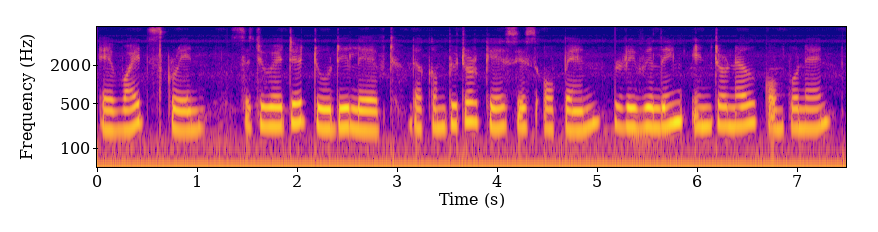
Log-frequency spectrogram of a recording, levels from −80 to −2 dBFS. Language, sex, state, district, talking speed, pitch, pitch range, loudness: English, female, Nagaland, Kohima, 120 wpm, 215 Hz, 205-230 Hz, -15 LUFS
